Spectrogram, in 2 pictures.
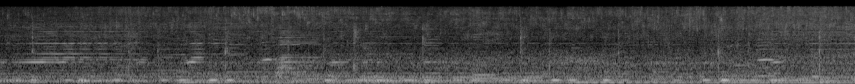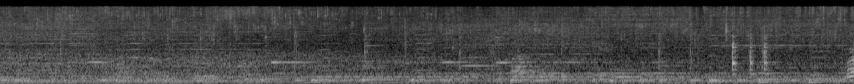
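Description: Mushrooms sizzle steadily in a BBQ skillet over a rocket stove outdoors, a continuous close frying hiss with occasional stirring clinks and no talk.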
